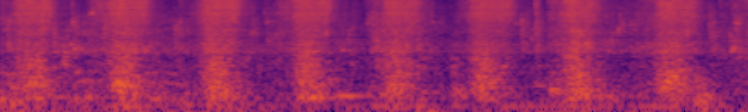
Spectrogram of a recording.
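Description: Short straw hand broom swept in quick strokes over a carpet: a rhythmic swish, about two strokes a second.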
